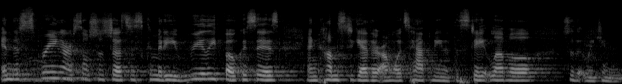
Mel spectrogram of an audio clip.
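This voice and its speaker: Over noticeable background noise and audible room echo, a woman with an American accent talks at a very fast pace and a fairly high pitch. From western Nebraska. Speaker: kindergarten teacher and peace group volunteer. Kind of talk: conference talk.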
